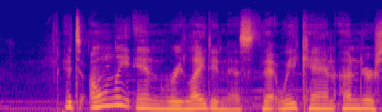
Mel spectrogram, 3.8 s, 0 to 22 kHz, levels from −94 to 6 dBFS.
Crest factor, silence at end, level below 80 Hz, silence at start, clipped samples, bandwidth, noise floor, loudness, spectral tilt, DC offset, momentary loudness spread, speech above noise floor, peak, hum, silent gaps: 14 dB; 0 s; -58 dBFS; 0.6 s; under 0.1%; 12 kHz; -54 dBFS; -23 LUFS; -6 dB/octave; under 0.1%; 4 LU; 31 dB; -8 dBFS; none; none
